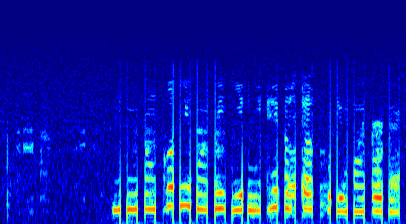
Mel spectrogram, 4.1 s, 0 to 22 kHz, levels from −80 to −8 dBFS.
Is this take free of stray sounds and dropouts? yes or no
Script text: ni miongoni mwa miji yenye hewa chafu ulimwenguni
yes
